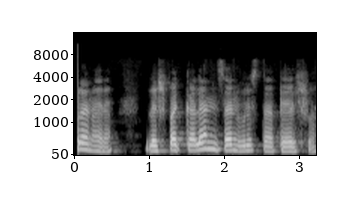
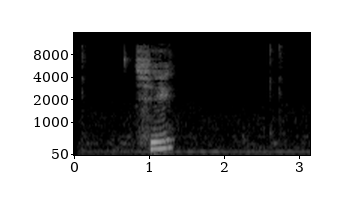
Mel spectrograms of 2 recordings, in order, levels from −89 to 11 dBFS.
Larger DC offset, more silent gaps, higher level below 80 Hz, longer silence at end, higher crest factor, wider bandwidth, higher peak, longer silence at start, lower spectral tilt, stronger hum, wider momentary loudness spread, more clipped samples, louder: neither; neither; first, -60 dBFS vs -76 dBFS; second, 0 s vs 1.85 s; about the same, 16 dB vs 20 dB; second, 7 kHz vs 11.5 kHz; first, 0 dBFS vs -22 dBFS; second, 0.05 s vs 0.65 s; first, -8 dB/octave vs -3.5 dB/octave; neither; second, 9 LU vs 21 LU; neither; first, -17 LUFS vs -37 LUFS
